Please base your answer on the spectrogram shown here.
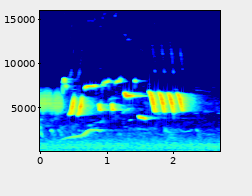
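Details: A Eurasian wren sings from a tree in the early morning in spring in Hampshire, UK: a loud, very high burst of rapid trilled notes and sharp twitters tumbling together in under three seconds, with a faint rising whistle early on.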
